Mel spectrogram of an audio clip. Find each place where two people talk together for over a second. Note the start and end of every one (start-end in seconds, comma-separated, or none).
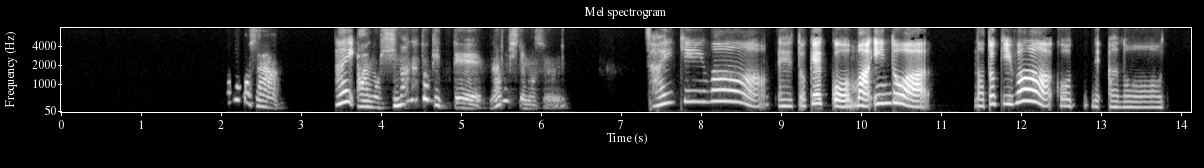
none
